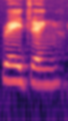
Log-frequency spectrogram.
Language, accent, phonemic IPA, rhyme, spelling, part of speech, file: English, US, /ˈɹeɪd͡ʒɪŋ/, -eɪd͡ʒɪŋ, raging, verb / adjective / noun, En-us-raging.ogg
- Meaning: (verb) present participle and gerund of rage; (adjective) 1. Volatile, very active or unpredictable 2. In a state of rage; in a state of extreme, often uncontrollable, anger 3. Extreme; intense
